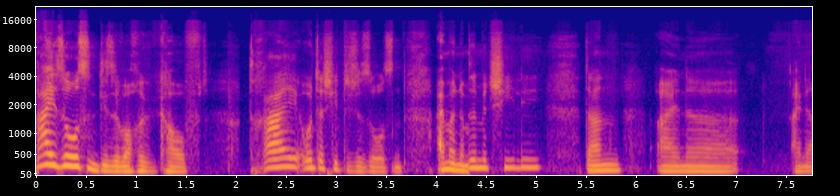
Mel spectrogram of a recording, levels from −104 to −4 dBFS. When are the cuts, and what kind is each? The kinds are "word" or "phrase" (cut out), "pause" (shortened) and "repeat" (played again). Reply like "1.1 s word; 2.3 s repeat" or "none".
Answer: 2.0 s pause; 4.3 s word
